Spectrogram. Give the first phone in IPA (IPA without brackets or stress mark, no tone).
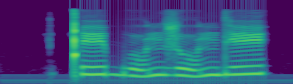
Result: ǃ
